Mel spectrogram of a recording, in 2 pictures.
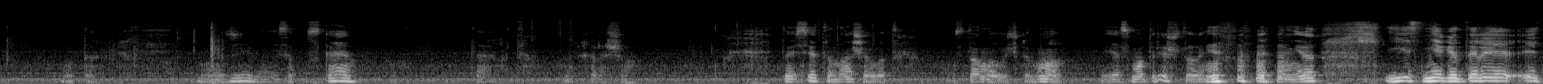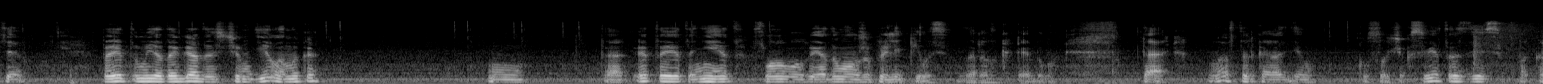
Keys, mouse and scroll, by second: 1.6 g, 5.1 click, 5.6-7.7 middle drag, 7.7 click, 8.3-11.3 middle drag, 16.8 click, 18.2 click, 19.5-20.2 drag, 20.6 click, 21.7 click, 22.5 click, 23.3-23.9 scroll up 3, 23.9-27.0 middle drag, 28.3 click, 30.1-30.8 middle drag.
